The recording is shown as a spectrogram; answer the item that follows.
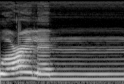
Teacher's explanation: नून पर तजदीद है इसलिए गुन्ना होगा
